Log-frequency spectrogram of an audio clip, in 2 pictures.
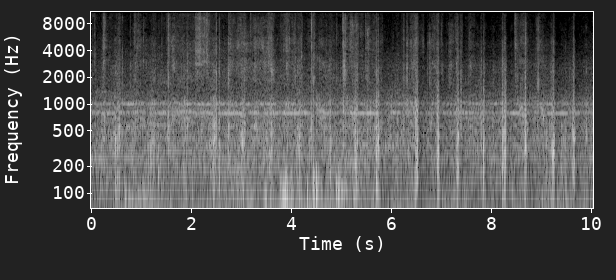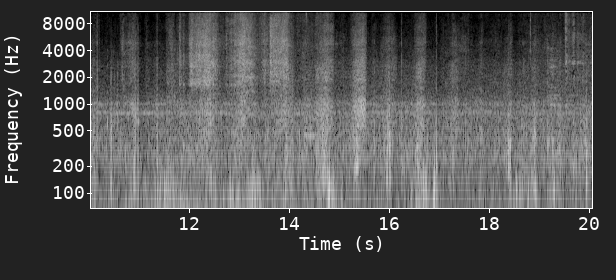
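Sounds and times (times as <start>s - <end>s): chewing packed snow crunches: 0.0s - 20.0s.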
